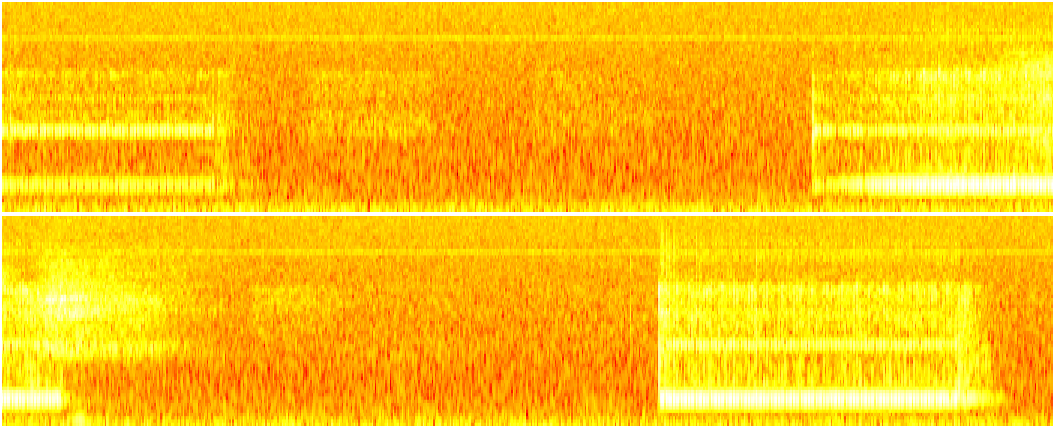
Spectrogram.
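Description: Ringback tone on an outgoing telephone call, three long electronic ring bursts of about two seconds with pauses of several seconds between them, steady and clear over faint line hiss, with no talking.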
